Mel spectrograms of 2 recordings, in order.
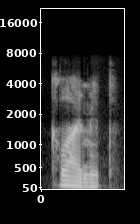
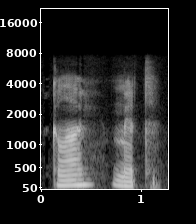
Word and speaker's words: climate: y su pronunciación es climate. Es decir, debemos pronunciar la letra A como si fuera la letra I, mientras la letra E del final no se pronuncia. Climate, climate.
